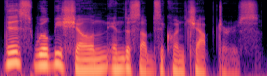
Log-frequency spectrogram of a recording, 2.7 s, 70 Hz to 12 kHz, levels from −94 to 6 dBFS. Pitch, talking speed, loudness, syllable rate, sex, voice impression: 115 Hz, 180 wpm, -19 LUFS, 4.3 syllables/s, male, masculine, adult-like, tensed, powerful, hard, clear, fluent, cool, intellectual, friendly, lively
